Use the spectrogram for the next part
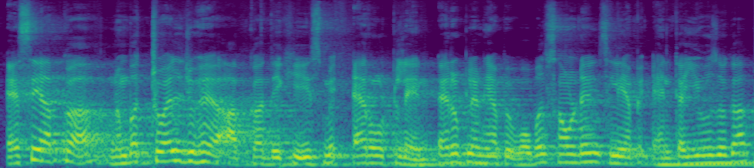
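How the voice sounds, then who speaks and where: A teacher explaining a grammar exercise, reading example sentences slowly and then explaining them in quick bursts. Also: medium pitch. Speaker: English teacher. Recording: echoey room with long reverb.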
